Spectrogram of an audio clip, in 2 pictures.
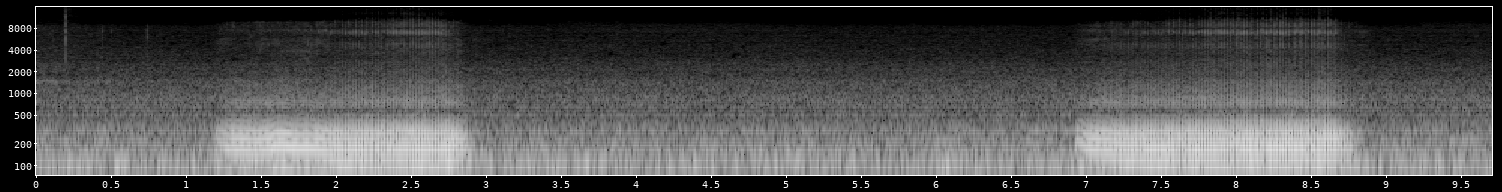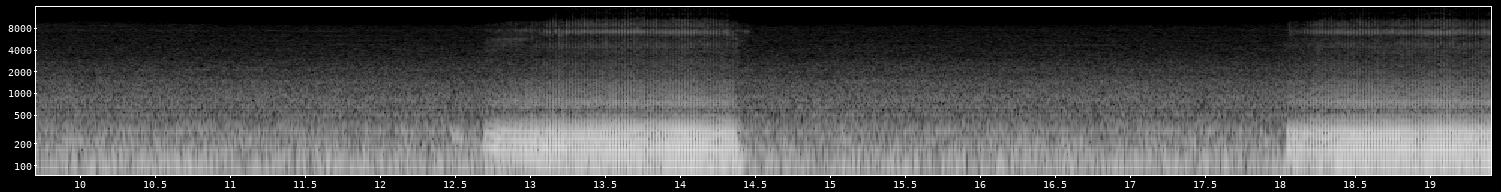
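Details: French Bulldog asleep and snoring steadily: four drawn-out, buzzy rasping snores roughly every five to six seconds, each about one and a half seconds long, with soft breaths between.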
